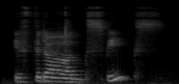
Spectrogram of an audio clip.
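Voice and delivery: shaky, trembling voice with forced casual ease. Reading a novel, a doctor asks a nervous question: trembling voice, forced casual. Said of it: "tried to make her trembling voice sound casual".

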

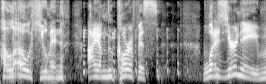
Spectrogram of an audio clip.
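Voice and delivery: slow, condor-like big bird voice. Retelling how a character talked to a comm officer: Lycorifus condor-like voice. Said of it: "talks in this very like kind of condor-y".

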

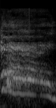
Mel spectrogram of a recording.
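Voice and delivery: high, loud, ecstatic cheering and yelling.

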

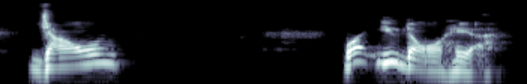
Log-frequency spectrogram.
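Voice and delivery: put-on backwoods deep Southern accent. Retelling how a woman at the door greeted joan: backwoods deep southern accent. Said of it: "That's how she talked. Backwoods, deep woods Southern".

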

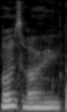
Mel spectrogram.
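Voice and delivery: low-pitched voice. On a game stream, [name] is asked to say the apology in his low voice. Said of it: "Do the I'm sorry in your low voice".

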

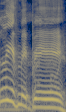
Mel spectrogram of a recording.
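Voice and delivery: put-on, drawn-out Jamaican accent throughout. Speaker shows how they sometimes talk amongst themselves, in a jamaican accent. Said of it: "Sometimes we do it in Jamaican".

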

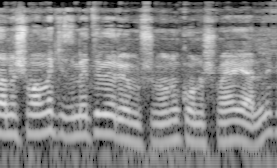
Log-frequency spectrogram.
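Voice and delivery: ordinary talk

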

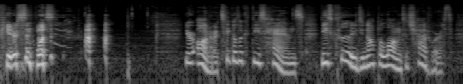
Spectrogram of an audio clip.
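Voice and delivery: plain

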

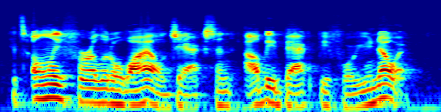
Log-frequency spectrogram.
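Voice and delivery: ordinary delivery, nothing marked

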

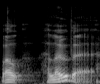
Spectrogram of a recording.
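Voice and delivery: wise, sage movie mentor voice. Break off from reading an update out to your listeners and greet them in an Obi-Wan Kenobi voice. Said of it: "I have to say it in the Obi-Wan Kenobi's voice".

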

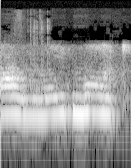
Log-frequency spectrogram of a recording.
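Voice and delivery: bizarre, silly put-on voice, pitched way up. Voicing a line during a game, in a really weird voice. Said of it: "that was the weirdest voice I've ever done".

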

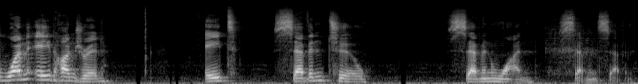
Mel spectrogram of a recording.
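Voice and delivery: very slow delivery. Repeating the sponsor's phone number once more for listeners, very slowly. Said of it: "And I'll say it very slowly".

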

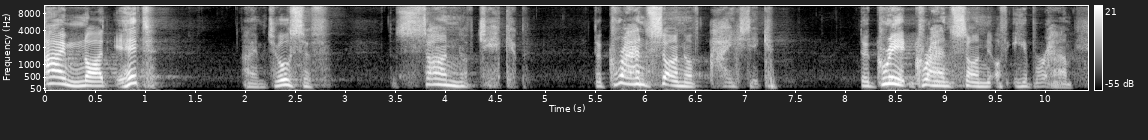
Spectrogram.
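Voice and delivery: private, low, mumbled, insistent mutter. Retelling the story, the speaker voices joseph answering, muttered under his breath. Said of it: "Joseph goes under his breath".

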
